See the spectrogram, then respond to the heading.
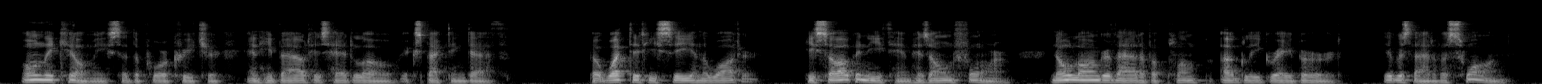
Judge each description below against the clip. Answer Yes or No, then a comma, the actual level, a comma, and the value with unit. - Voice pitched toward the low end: Yes, very low, 85 Hz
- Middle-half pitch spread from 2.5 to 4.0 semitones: Yes, average, 3.5 semitones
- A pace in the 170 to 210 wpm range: Yes, average, 175 wpm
